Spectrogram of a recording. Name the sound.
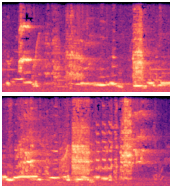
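bird call sound effect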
